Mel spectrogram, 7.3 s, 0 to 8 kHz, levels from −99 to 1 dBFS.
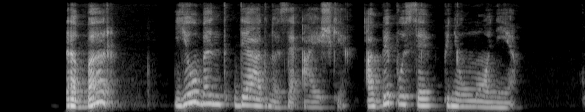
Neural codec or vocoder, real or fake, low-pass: none; real; 7.2 kHz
